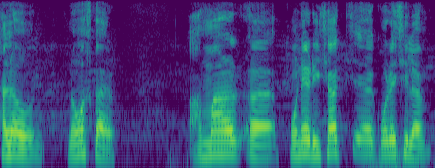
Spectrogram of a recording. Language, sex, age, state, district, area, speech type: Bengali, male, 30-45, West Bengal, Darjeeling, urban, spontaneous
